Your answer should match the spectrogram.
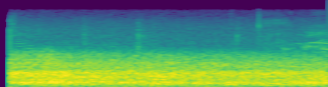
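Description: Jet aircraft passing overhead: a steady, rushing noise that holds its level throughout.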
